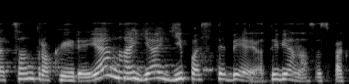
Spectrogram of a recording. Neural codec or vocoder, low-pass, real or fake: none; 7.2 kHz; real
